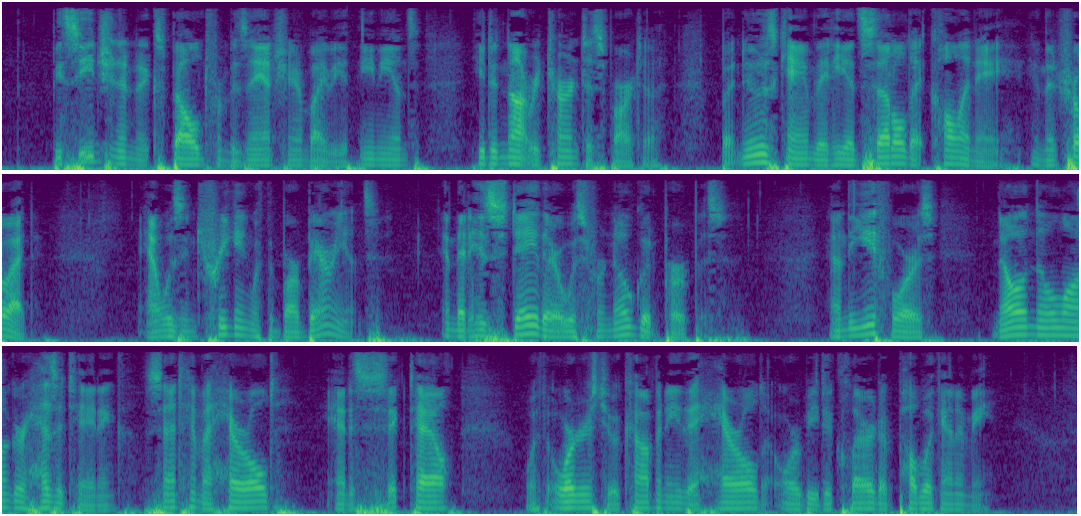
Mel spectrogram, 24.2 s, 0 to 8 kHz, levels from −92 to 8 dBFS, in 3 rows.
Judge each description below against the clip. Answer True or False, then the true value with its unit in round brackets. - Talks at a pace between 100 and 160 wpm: False (170 wpm)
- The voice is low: True (105 Hz)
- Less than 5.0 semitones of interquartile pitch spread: True (3.9 semitones)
